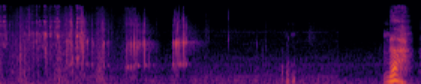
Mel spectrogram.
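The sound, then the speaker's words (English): Pills are chewed and crunched in the mouth, with a few sharp, brittle crunches amid softer grinding and a louder crunch near the end. “I've tasted rocks better than those pills.”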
